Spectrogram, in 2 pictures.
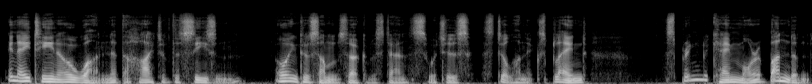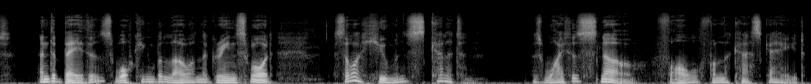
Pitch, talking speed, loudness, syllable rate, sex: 100 Hz, 160 wpm, -21 LUFS, 4.9 syllables/s, male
